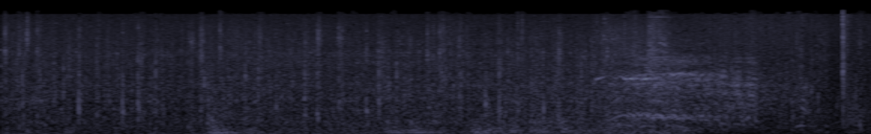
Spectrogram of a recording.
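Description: Carriage wheels rattle over cobblestones.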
